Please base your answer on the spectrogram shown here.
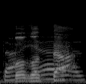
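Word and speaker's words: Bogotá: Bogota, yes.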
